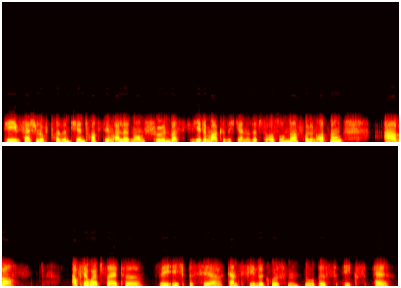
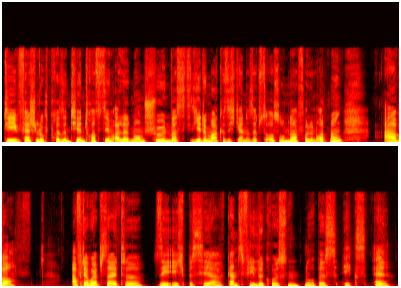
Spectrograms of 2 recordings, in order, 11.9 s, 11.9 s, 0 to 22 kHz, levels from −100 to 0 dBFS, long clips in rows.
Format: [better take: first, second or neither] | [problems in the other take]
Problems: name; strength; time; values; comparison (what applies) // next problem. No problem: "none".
second | phone-call audio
